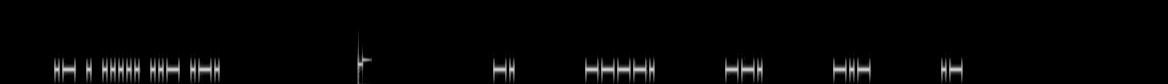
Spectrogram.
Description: Morse code, heard as a keyed tone, about 30 wpm, spaced as for 15 wpm, 700 Hz. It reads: AE5UR N9GKA
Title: USA Call Signs - 5 Characters - 6x Character Spacing - 30wpm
